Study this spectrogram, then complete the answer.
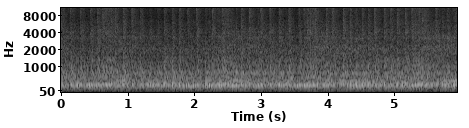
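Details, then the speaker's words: Quadzilla Banshee 500cc two-stroke quad after its second rebuild, running about 20 minutes after break-in cycles and a system bleed. A fast, even buzz at steady speed with no knocks or misses; normal running. "okay all right well it's lasted about 20 minutes so far i just did the break-in process warmed it up for five minutes let it cool down for five minutes"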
